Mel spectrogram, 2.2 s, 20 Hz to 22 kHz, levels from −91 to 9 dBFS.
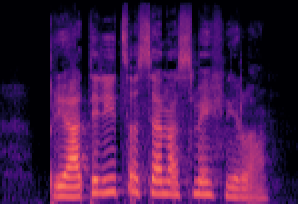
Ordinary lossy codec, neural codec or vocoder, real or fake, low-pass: none; vocoder, 44.1 kHz, 128 mel bands, Pupu-Vocoder; fake; none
